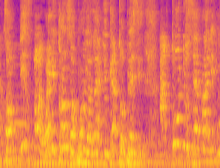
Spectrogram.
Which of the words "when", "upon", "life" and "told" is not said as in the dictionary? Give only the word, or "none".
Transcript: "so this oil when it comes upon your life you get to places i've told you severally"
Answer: told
